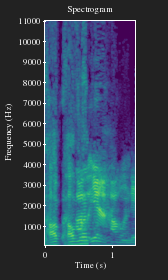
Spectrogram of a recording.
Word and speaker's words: Hovland: You look at someone like, I think Victor, and I'm going to pronounce his bad, is it Hovland? – Hovland, yeah.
